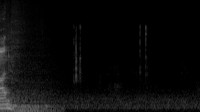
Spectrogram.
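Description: Two quick double clicks at a computer, about a second and a third apart, with near silence between them.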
